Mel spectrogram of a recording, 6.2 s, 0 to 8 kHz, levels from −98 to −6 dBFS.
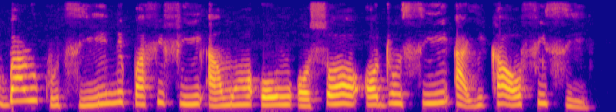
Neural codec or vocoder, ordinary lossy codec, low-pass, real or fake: vocoder, 44.1 kHz, 128 mel bands every 256 samples, BigVGAN v2; none; 7.2 kHz; fake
